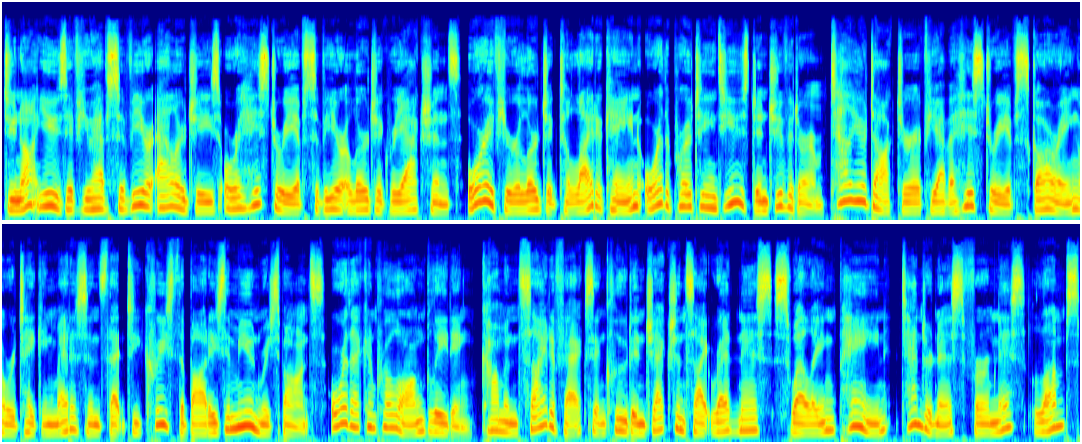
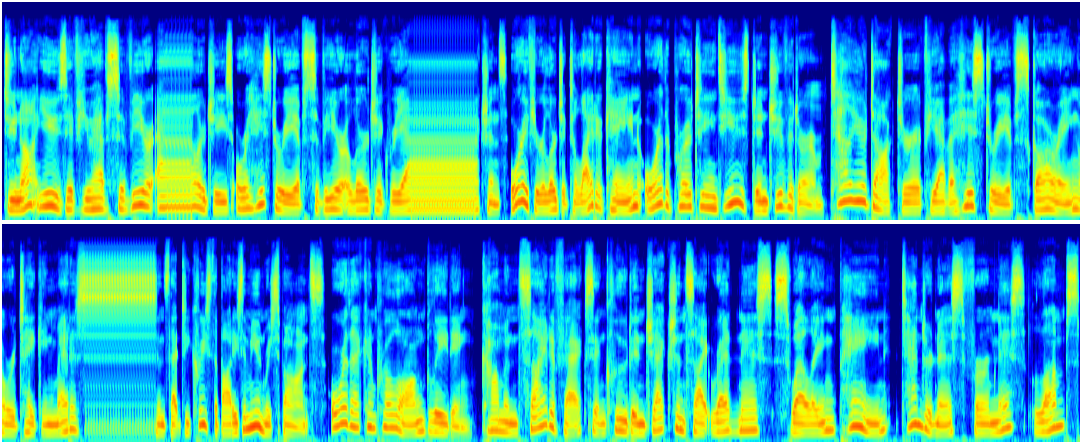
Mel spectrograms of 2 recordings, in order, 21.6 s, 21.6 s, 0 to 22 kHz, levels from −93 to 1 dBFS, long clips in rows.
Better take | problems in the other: first | audio freezing; at 1.5 s, at 4 s for 0.5 s and at 12 s for 0.5 s

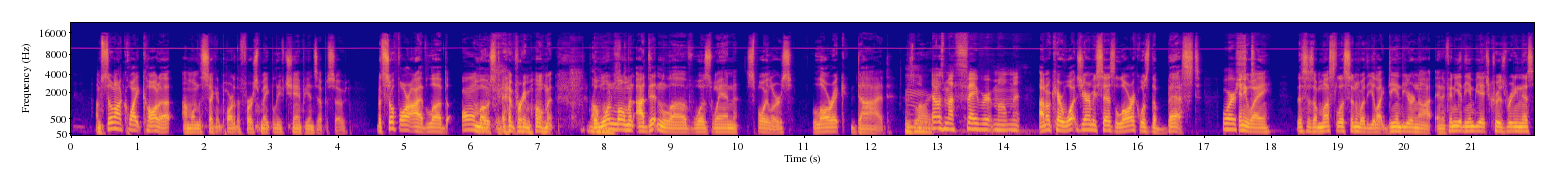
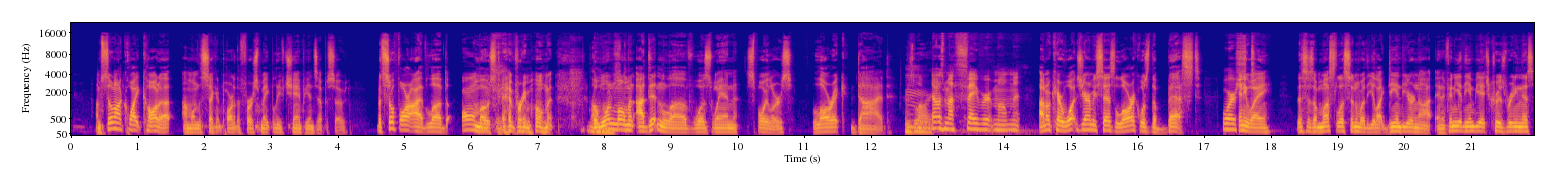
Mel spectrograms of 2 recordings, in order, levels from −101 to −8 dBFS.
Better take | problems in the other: second | high-pitched whine; faint; throughout; 9.5 kHz, 30 dB below the speech

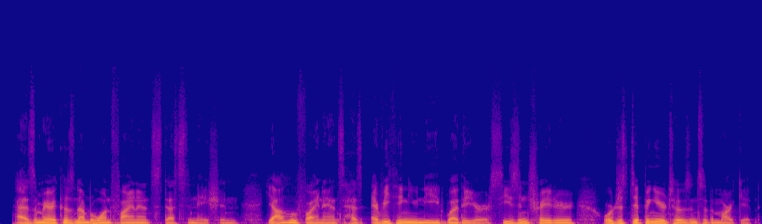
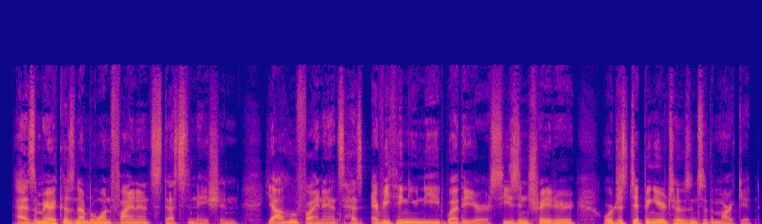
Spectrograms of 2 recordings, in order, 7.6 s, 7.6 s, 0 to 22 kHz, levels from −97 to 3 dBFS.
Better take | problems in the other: second | muffled; very; fading above 2 kHz

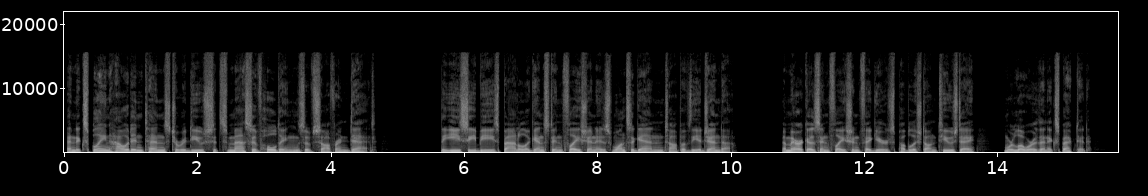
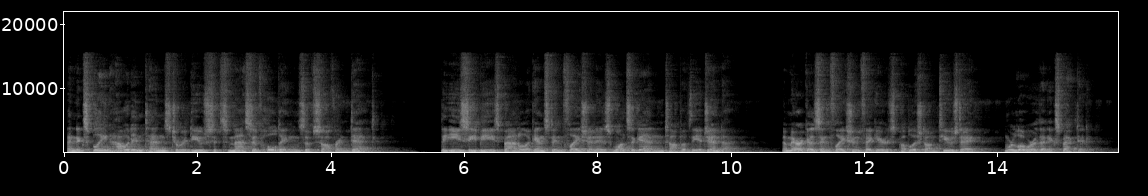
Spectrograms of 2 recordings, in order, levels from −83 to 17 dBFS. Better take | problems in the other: first | room echo; slight; dies away in 0.8 s // off-mic speech; far

